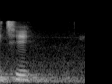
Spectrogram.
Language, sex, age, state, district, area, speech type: Hindi, female, 30-45, Uttar Pradesh, Azamgarh, rural, read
